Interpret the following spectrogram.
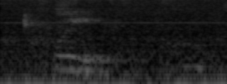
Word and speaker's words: qui: this word in it, how is that pronounced? Qui. Okay? Just like in English, whenever a U comes after a Q, it's going to be like this. Marked with a KW.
